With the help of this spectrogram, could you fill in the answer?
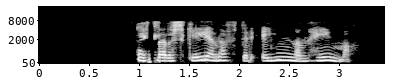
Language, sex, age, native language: Icelandic, female, 12, Icelandic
